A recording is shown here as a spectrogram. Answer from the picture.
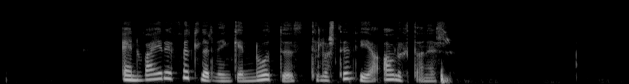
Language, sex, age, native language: Icelandic, female, 30-39, Icelandic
